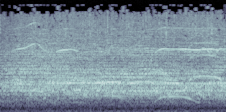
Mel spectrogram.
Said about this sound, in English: Look, I will acknowledge that's pretty bizarre to hear a huge crowd cheer for a reporter having been body slammed.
